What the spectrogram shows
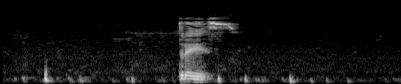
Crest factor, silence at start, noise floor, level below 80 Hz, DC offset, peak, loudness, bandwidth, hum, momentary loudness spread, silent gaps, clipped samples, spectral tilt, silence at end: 20 dB; 0.45 s; -55 dBFS; -64 dBFS; under 0.1%; -2 dBFS; -14 LUFS; 10 kHz; none; 28 LU; none; under 0.1%; -2 dB/octave; 1.05 s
